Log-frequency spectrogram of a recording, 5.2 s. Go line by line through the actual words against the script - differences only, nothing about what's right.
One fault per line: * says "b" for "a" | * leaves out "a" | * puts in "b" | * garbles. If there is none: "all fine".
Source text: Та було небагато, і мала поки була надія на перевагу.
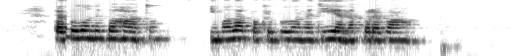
all fine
